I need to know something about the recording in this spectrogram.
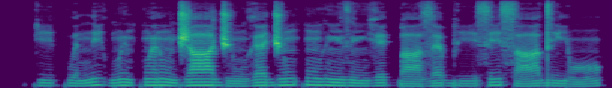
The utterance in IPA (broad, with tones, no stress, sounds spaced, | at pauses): k iː˨ kʷ e˨ n i˦˨ ɡʷ ĩ˦˨ kʷ ɛ̃˦ ɾ ũ˧ d͡ʒ aː˦ d͡ʒ ũ˨ ɣ ɛ˦ d͡ʒ ũ˦ kʷ ũ˦ ɣ ĩ˦ z ĩ˧ ɣ e˦ ɡ͡b aː˨ z ɛ˧ b iː˨ s i˦ s aː˨˦ d i˧ j ɔ̃˨˦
